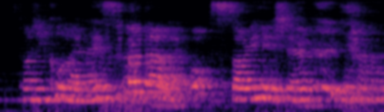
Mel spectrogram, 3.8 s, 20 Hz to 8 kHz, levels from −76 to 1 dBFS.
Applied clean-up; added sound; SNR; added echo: neural separator model SepFormer DNS4.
